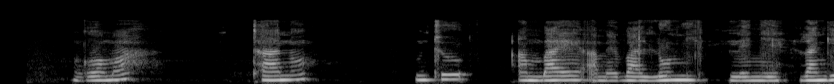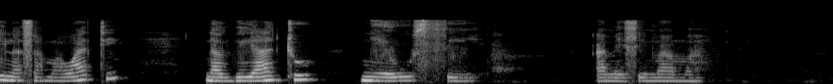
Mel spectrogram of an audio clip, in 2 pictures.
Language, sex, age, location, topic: Swahili, female, 18-24, Mombasa, government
